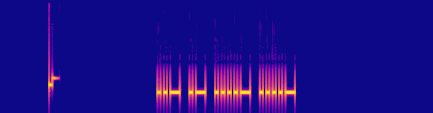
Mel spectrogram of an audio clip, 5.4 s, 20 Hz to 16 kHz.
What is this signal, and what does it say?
Morse code, heard as a keyed tone, about 30 wpm, 700 Hz. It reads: UA44
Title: All Cut Numbers - 4-Digit 30wpm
